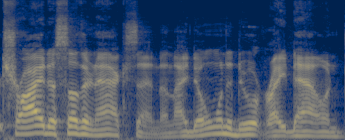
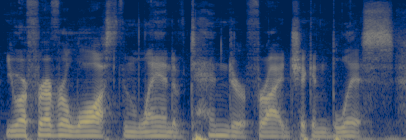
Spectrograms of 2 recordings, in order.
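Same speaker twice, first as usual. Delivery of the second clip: ordinary talk, nothing marked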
